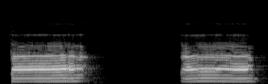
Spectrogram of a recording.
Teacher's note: জিহ্বার আগাটা উপরের দাঁতের গোড়ার সঙ্গে লাগিয়ে দিলেই আমরা তা হরফটি পেয়ে যাব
